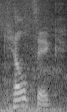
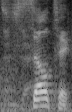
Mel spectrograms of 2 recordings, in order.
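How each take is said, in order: First: The word begins with a hard K sound. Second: The word begins with a soft S sound. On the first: The speaker calls it right. "the character's name was Celtic" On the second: The speaker calls it wrong. "they kept pronouncing it Celtic, like the fucking Boston Celtics"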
